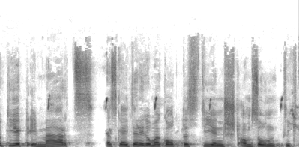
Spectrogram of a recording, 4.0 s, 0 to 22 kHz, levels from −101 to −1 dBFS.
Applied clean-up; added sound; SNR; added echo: neural mask model Resemble Enhance denoiser.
